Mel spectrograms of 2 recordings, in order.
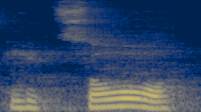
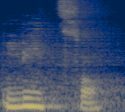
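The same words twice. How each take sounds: First: The stress is on the second syllable. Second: The stress is on the first syllable. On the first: The speaker calls it right. "It's лицо. O is stressed" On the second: The speaker calls it wrong. "it's not лицо"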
